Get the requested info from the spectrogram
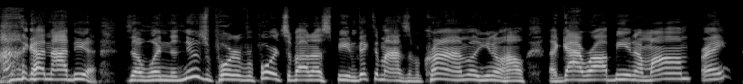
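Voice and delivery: put-on Southern accent, pitched a bit high. Acting out one twin sister syncing their robbery story, imitating a Southern accent. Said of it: "now they're Southern, by the way".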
